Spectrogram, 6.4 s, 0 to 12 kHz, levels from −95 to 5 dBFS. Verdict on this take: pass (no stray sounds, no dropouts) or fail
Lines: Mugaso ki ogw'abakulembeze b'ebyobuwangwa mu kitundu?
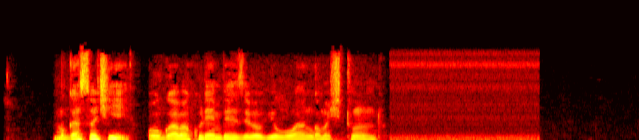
pass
